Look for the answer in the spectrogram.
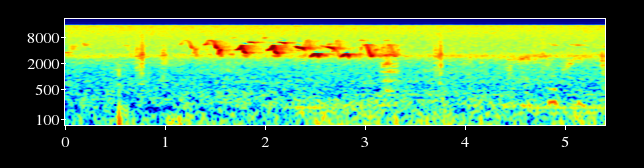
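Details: Indigo bunting song recorded at Harriman, 5/9/15: a short burst of high, thin paired notes lasting about two seconds, somewhat distant, set against a steady background hiss with faint low rumble.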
